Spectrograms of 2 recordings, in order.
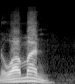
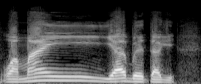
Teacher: Tulisannya ada bunyi n-nya bacaannya n-nya hilang melebur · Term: idgam bunah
